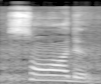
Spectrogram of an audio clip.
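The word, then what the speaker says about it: صاد: यह सीन है। यह स्वाद है। सौद सौद ये डिफरेंस रखना है आप लोगों ने।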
